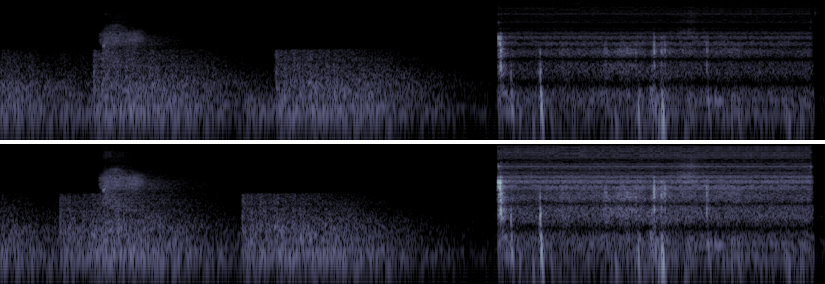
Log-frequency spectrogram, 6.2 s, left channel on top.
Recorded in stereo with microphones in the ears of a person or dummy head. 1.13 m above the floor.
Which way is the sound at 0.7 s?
15° right (ahead or behind).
